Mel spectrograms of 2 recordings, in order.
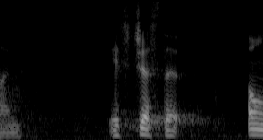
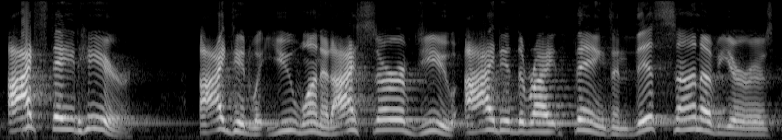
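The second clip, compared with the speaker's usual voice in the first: indignant complaint; 7 semitones higher, 10 dB louder, slower than usual. Acted. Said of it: "I mean".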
